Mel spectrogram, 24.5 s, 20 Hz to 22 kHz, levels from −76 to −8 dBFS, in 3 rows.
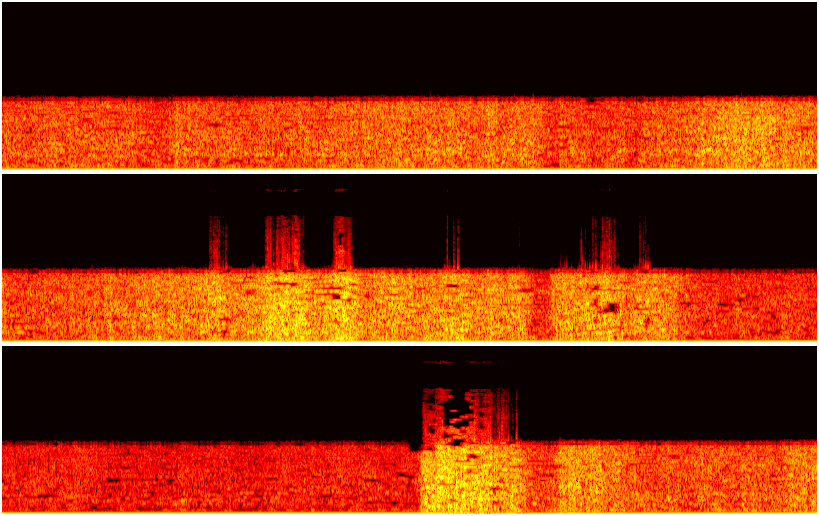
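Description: From start to finish the clip suffers from stereo read as mono. Left and right samples were taken one after another as a single channel. Everything plays at half speed, a full octave low. A fainter mirrored copy sits in the upper spectrum.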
